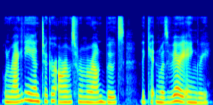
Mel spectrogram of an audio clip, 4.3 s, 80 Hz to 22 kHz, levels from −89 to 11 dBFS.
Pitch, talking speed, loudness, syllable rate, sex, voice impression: 205 Hz, 195 wpm, -18 LUFS, 5.2 syllables/s, female, feminine, slightly young, tensed, powerful, soft, clear, calm, friendly, lively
